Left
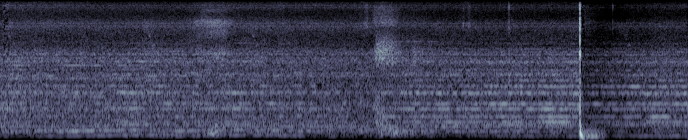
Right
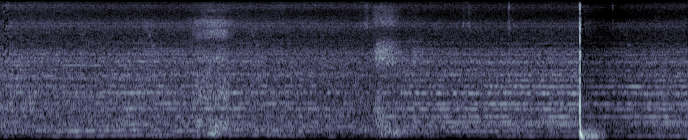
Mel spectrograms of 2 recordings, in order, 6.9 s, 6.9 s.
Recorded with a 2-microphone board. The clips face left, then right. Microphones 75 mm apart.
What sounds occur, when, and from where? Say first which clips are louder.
1.9 s a zipper: right 2 dB; 60° right (ahead or behind)
3.8 s an explosion: even; 10° right (ahead or behind)
5.8 s a thud: right 8 dB; 40° right (ahead or behind)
